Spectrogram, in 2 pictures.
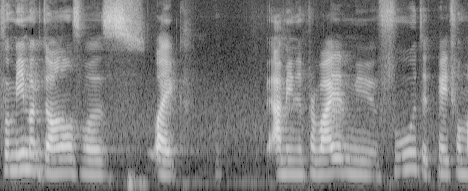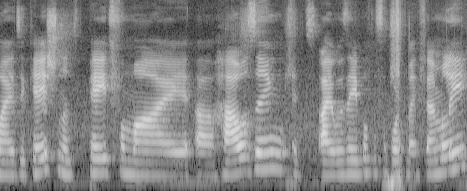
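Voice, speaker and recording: A woman of medium pitch, with a Russian accent, speaks at a moderate pace with fairly even intonation but big swings in loudness. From Russia, rural village. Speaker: business leader and martial arts co-founder. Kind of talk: personal story talk. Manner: hesitant, many fillers.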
